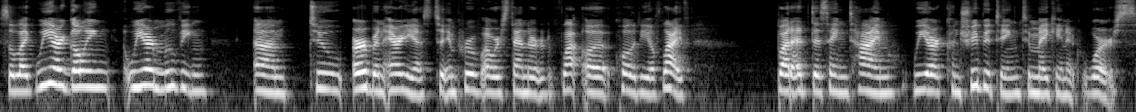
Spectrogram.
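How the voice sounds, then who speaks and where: The speaker has a Polish accent and keeps a moderate pace with fairly even intonation. The recording is very clean, with a silent background. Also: woman. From Poland, small village. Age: 20s. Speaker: student, committee chair. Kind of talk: interview.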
